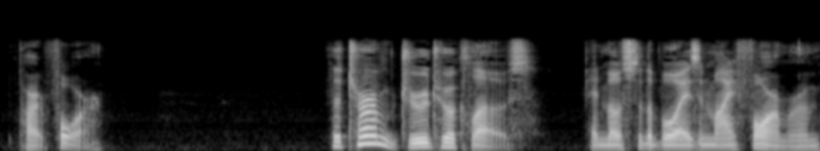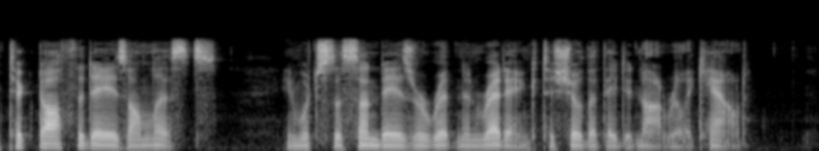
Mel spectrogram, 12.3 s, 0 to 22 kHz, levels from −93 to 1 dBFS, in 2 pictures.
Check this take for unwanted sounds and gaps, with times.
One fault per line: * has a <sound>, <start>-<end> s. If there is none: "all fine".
all fine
